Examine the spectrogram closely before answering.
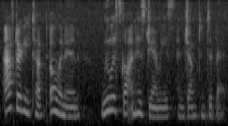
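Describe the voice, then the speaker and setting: A woman hosting storytime for young children, reading and talking to them in simple, expressive phrases. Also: medium pitch, fairly quick, husky, poor audio. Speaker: children's library storytime host. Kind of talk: storytime read-aloud and singalong for young children.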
